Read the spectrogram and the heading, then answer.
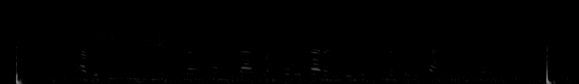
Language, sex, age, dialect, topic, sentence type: Marathi, female, 18-24, Northern Konkan, agriculture, statement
